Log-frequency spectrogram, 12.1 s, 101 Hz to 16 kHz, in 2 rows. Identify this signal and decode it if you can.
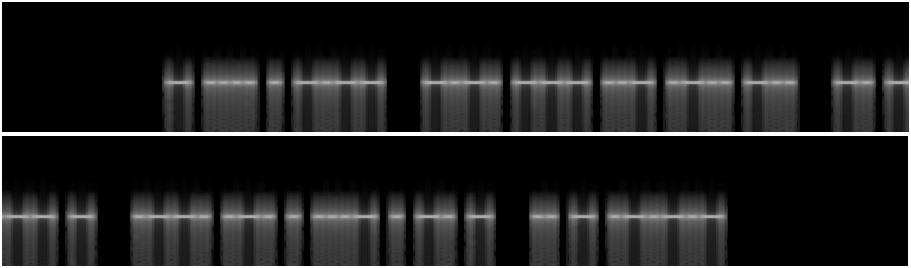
Morse code, heard as a keyed tone, about 28 wpm, 700 Hz. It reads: THEY COULD NOT PREVENT IT.
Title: Sentences from Top 1100 Words 28wpm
